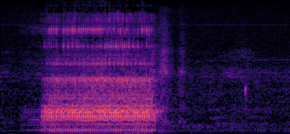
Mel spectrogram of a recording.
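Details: Boston Terrier dog snoring: one long, loud, buzzing snore of about one and a half seconds, then a quiet room.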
